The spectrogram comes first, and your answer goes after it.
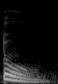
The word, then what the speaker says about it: tomb: So, the word mausoleum is now used not only for a large tomb, but for any large structure which looks very serious and gloomy, almost suggestive of a tomb.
